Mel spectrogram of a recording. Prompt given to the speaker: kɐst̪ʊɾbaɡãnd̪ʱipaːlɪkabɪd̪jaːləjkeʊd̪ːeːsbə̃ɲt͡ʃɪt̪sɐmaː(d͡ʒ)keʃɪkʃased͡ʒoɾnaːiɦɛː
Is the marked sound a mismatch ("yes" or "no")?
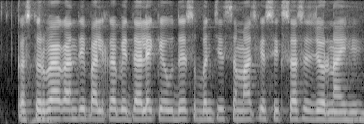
no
